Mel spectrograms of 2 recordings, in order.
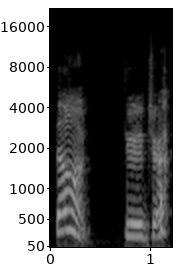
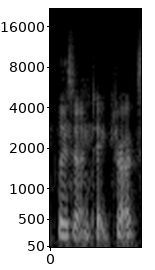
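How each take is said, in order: First: Slow, drawn-out mock warning in "Don't do drugs."; mock PSA. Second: "please don't take drugs." said sincerely, no joking; mean it as a real, plain plea with "please don't take drugs.". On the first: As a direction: deliver "Don't do drugs." as a hammed-up public service slogan, slowly. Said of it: "I'm just kidding". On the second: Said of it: "I'm just kidding. Please don't". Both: Shown as a demonstration.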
